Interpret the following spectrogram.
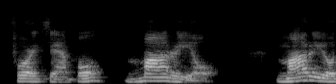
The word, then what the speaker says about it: Mario: Mario doesn't have an accent, and so it is pronounced with next to the last, Mario.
